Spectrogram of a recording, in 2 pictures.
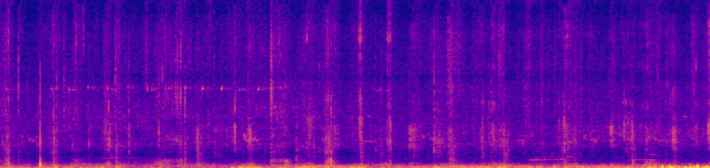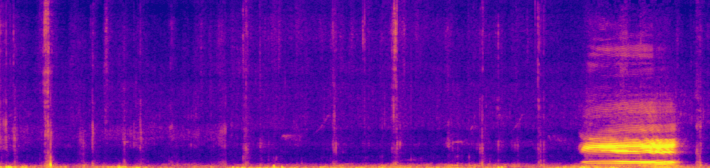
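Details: Grazing cattle herd munching grass: steady crunchy chewing and tearing clicks, growing denser midway, then a loud drawn-out harmonic call near the end.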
